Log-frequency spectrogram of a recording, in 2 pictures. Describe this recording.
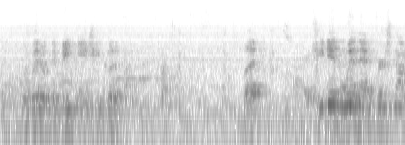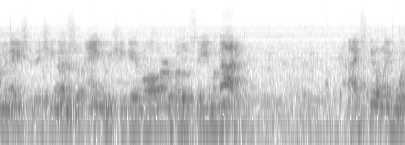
An adult male is speaking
